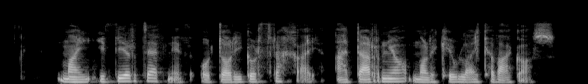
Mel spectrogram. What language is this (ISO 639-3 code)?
cym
